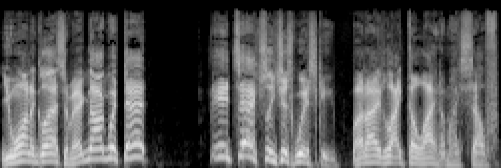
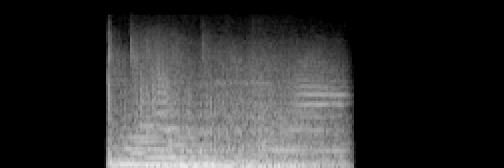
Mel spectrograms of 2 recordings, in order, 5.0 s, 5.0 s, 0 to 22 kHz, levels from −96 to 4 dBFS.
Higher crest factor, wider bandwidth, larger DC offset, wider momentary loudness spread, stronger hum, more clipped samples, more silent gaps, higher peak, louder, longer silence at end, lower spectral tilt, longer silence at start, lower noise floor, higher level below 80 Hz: about the same, 14 dB vs 16 dB; first, 17 kHz vs 8 kHz; neither; second, 10 LU vs 14 LU; neither; neither; neither; about the same, 0 dBFS vs 0 dBFS; about the same, -14 LUFS vs -14 LUFS; second, 0.05 s vs 1.55 s; second, -4 dB/octave vs -8 dB/octave; second, 0 s vs 1.05 s; first, -76 dBFS vs -46 dBFS; second, -58 dBFS vs -18 dBFS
